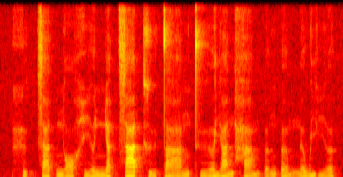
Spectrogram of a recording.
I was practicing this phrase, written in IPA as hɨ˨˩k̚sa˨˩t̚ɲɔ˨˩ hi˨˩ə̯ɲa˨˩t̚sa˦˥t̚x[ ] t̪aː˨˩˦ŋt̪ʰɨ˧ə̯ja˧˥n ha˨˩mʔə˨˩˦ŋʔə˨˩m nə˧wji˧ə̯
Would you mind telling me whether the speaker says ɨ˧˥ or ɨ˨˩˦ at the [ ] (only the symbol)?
ɨ˨˩˦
